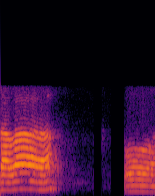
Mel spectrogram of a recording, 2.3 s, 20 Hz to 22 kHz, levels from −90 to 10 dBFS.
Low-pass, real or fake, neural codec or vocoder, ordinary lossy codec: 3.6 kHz; real; none; none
